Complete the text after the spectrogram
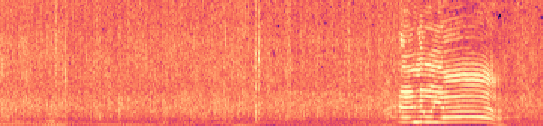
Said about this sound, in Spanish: Vamos a celebrar al Señor. ¿Qué le parece con un aplauso cerrado a los cielos? Un aplauso grande, poderoso a esos cielos que jamás, jamás te dieron la espalda.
